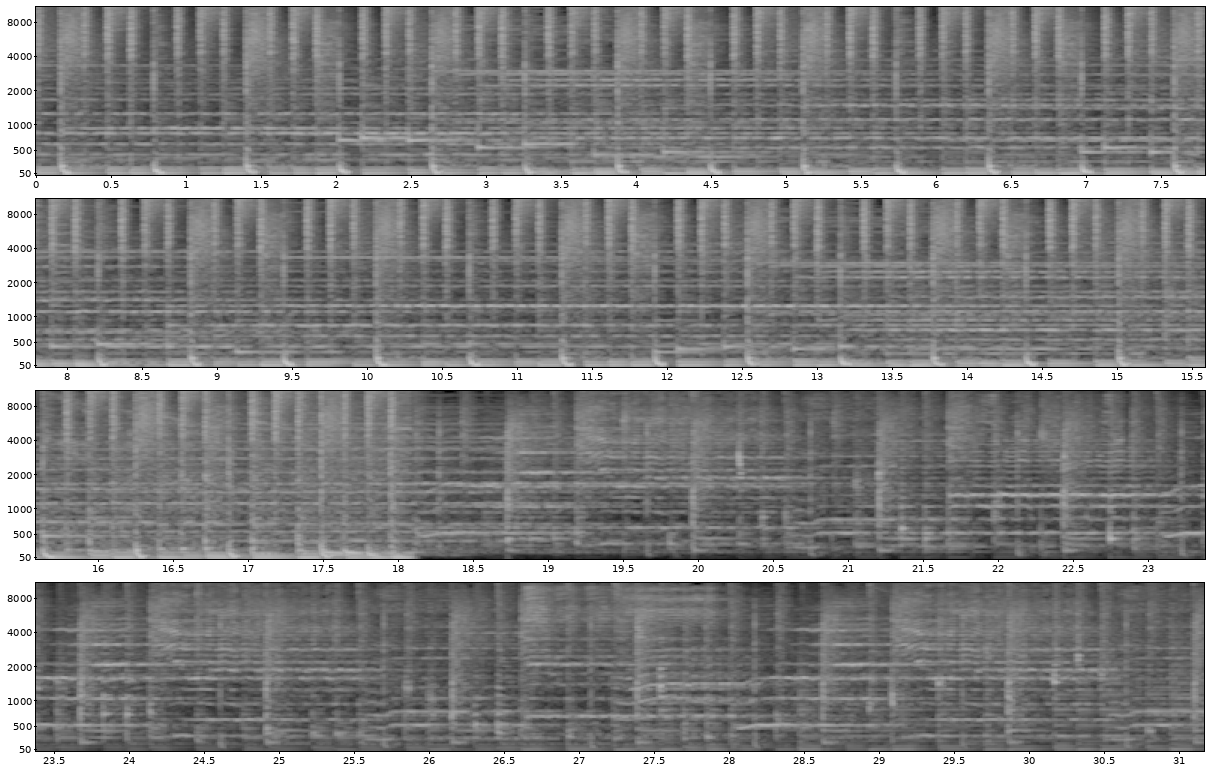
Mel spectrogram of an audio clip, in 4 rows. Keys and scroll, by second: 2.4 ctrl+d, 2.8 ctrl+space, 13.2 ctrl+d, 26.0 ctrl+space.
